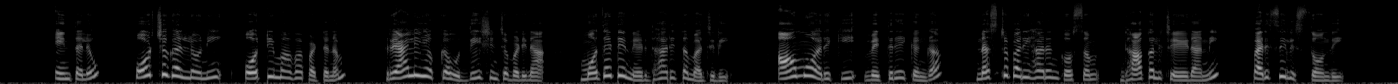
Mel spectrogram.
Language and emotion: Telugu, neutral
